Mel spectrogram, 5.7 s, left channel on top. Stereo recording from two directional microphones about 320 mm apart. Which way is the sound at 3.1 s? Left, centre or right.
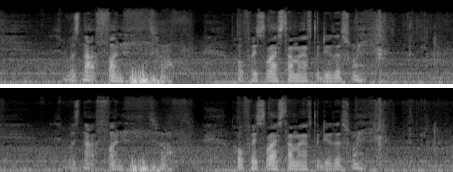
Centre.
